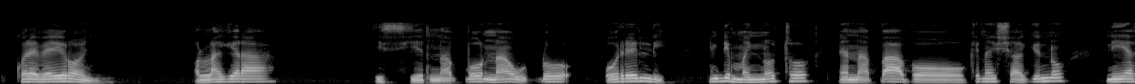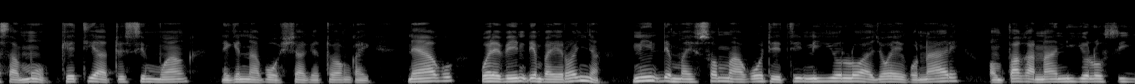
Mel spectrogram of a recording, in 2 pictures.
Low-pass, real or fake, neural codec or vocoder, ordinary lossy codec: 7.2 kHz; real; none; none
